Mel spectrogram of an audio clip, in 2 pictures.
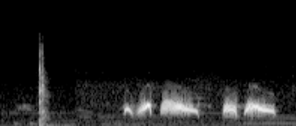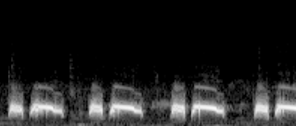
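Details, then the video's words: Spotted doves, male and female, cooing to prompt other doves to answer: a sharp click, then a regular series of double coos, short then drawn-out and falling, about once a second. "chim cu gáy tập bổi và luyện mồi mỗi ngày, chim ra nhiều bài giúp bổi gáy theo nhanh nổi nhất"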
